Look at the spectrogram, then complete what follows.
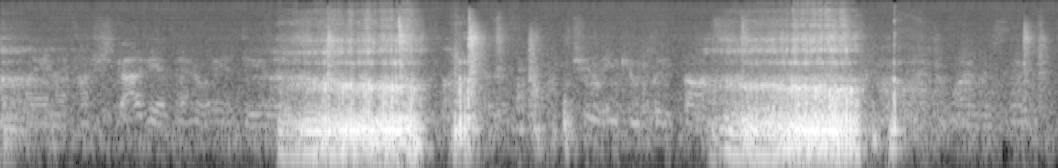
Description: who is this snoring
